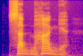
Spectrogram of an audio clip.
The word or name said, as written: सद्भाग्य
